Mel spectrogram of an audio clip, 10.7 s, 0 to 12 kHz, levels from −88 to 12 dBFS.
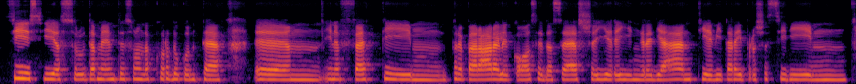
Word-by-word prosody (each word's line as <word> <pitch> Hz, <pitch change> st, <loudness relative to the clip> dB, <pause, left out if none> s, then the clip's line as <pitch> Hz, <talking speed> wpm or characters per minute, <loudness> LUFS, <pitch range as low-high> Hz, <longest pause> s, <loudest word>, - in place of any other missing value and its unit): Sì, 240 Hz, -2 st, +6 dB
sì, 220 Hz, -1 st, -1 dB
assolutamente, 205 Hz, +1 st, -1 dB
sono 215 Hz, 0 st, -3 dB
d'accordo 210 Hz, +1 st, -4 dB
con 200 Hz, -1 st, -6 dB
te. 190 Hz, -3 st, +4 dB, 0.4 s
Ehm, 190 Hz, -2 st, +1 dB
in 215 Hz, -2 st, -4 dB
effetti, 205 Hz, 0 st, 0 dB
mhmm, 185 Hz, -1 st, -5 dB
preparare 200 Hz, 0 st, +4 dB
le 190 Hz, -2 st, -2 dB
cose 190 Hz, +2 st, -4 dB
da 185 Hz, -1 st, -2 dB
sé, 195 Hz, +1 st, +3 dB
scegliere 195 Hz, 0 st, -2 dB
gli 195 Hz, -, -3 dB
ingredienti, 195 Hz, +2 st, +1 dB
evitare 200 Hz, +1 st, 0 dB
i -, -, -3 dB
processi 205 Hz, +2 st, -8 dB
di, 195 Hz, 0 st, -1 dB
mhmm, 185 Hz, 0 st, -4 dB
200 Hz, 135 wpm, -23 LUFS, 190-205 Hz, 0.4 s, Sì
